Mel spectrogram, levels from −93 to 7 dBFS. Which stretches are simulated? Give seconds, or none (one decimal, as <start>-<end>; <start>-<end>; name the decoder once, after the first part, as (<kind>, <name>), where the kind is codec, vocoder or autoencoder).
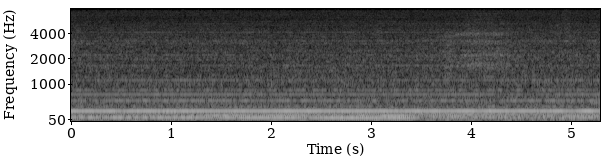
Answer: none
